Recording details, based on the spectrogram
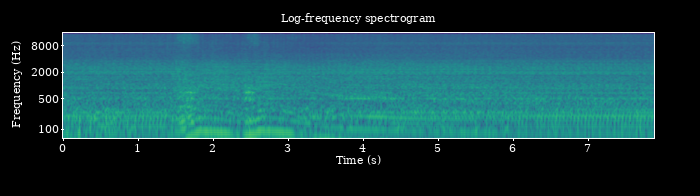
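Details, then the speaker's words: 1994 Mazda Miata after timing belt and water pump replacement, running with no accessory belt and the cooling system not yet filled. Steady, even idle with quick throttle blips, smooth, no knocks or ticks. Normal idle. "and I heard everything I needed to hear the engine sounds great it's running smooth as glass"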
